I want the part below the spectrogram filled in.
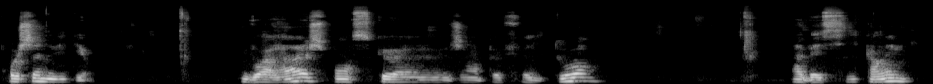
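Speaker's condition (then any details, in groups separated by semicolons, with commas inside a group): ALS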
